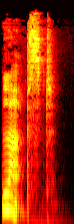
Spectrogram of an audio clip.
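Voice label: "lapsed", British English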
